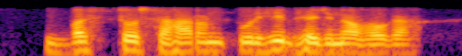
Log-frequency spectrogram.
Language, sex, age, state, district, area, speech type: Urdu, male, 18-30, Uttar Pradesh, Saharanpur, urban, conversation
